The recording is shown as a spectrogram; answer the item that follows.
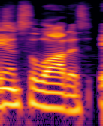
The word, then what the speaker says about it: Enceladus: I'm going to go into the Perseverance rover on Mars, life on Encladius. Which is definitely not how you say it. Is it Enceladus? – It's probably Enceladus.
